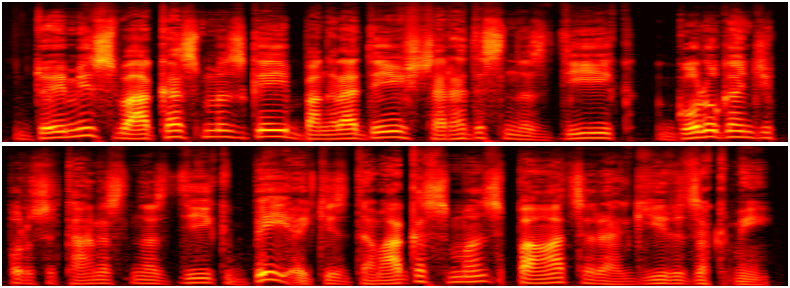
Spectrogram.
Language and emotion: Kashmiri, neutral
